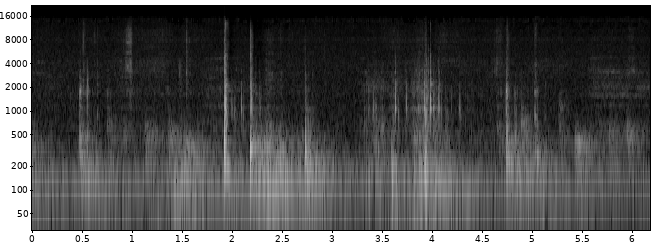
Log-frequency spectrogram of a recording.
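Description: Handling noises in a small boat as a crappie is held and unhooked: about a dozen scattered knocks and clicks, the loudest about two and four seconds in, over a low steady rumble.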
